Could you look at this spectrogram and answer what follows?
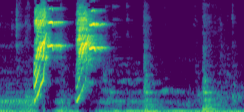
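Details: Rose-ringed parakeet, a ringneck parrot, gives two loud, harsh screeches that sweep sharply upward, about half a second apart. Quieter clicks and faint room sounds follow, with a low steady hum underneath.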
